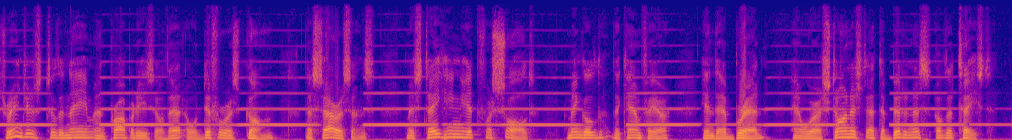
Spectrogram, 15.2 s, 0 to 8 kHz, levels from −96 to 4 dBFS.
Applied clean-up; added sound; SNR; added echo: none; Wind instrument, woodwind instrument; 10 dB; none.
